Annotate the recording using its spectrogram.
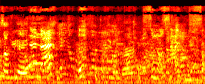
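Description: Overlapping chatter of a crowd of visitors, with children's high voices among the adults.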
